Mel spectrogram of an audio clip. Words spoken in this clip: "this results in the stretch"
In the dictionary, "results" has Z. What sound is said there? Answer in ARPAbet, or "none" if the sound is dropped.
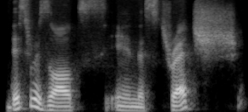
Z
